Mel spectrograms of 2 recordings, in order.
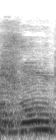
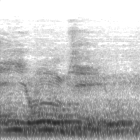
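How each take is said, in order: First: The name begins with a 'zh' sound. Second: The name begins with a 'y' sound. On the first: The speaker calls it wrong. "o nome não é Jung" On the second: The speaker calls it right. "a letra J ... tem som de I"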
